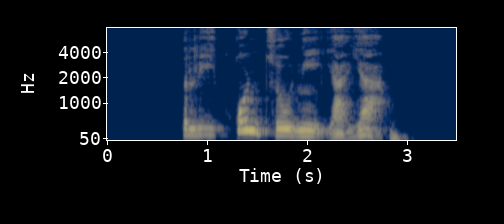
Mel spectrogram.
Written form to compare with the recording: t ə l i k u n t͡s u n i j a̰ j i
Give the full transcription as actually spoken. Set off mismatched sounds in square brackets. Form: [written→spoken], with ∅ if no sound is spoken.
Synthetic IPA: t ə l i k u n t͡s u n i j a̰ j [i→a]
